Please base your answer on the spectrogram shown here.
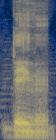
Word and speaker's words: D4VD: Singer D4VD, pronounced David Burke, has been arrested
